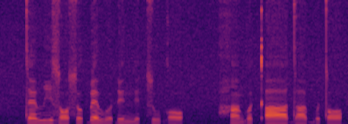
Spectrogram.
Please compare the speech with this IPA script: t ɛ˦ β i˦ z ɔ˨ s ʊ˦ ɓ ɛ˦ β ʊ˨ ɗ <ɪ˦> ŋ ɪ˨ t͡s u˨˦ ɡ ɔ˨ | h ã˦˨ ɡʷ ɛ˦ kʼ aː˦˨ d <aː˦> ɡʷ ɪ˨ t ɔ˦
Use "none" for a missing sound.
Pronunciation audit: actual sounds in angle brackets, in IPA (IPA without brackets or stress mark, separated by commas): ɪ˦, aː˨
